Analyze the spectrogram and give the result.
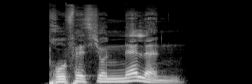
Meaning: inflection of professionell: 1. strong genitive masculine/neuter singular 2. weak/mixed genitive/dative all-gender singular 3. strong/weak/mixed accusative masculine singular 4. strong dative plural
- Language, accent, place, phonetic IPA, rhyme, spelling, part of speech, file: German, Germany, Berlin, [pʁofɛsi̯oˈnɛlən], -ɛlən, professionellen, adjective, De-professionellen.ogg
